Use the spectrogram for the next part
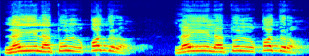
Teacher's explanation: زبر ہے. را ساکین سے پہلے والے حرف اور اس سے پہلے والے حرف پر زبر ہے، اس لیے رو کو پور پڑھیں گے. لیلۃ القدر، لیلۃ القدر.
